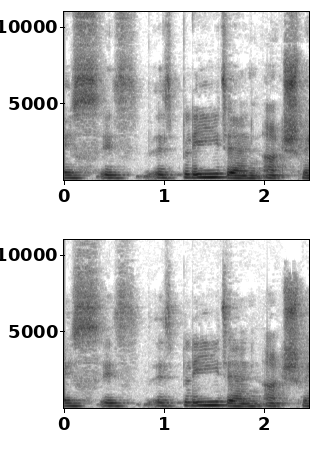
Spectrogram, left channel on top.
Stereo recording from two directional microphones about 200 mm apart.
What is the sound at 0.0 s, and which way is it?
Speech, 35° left (ahead or behind).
